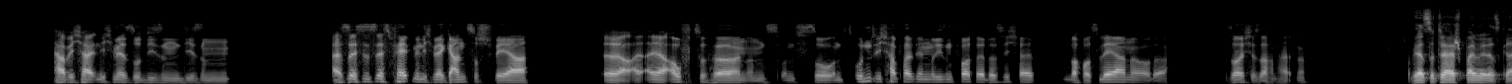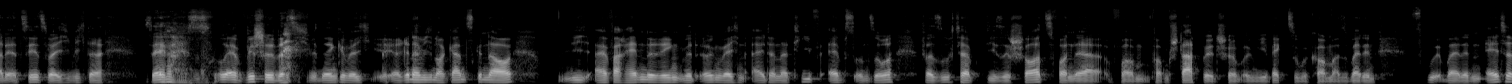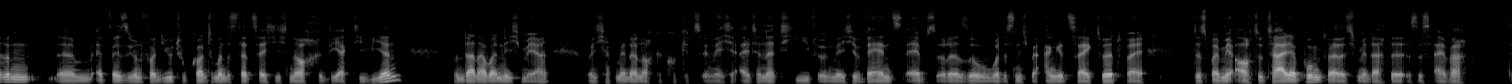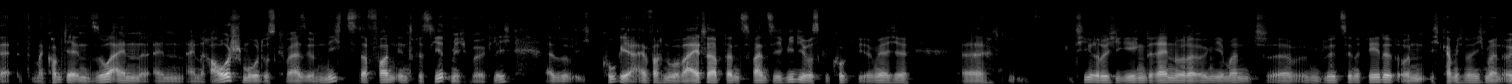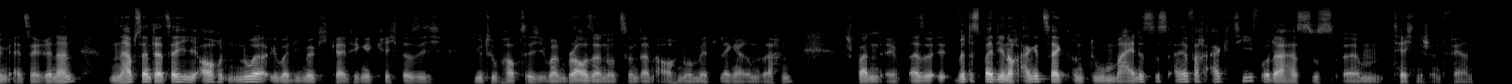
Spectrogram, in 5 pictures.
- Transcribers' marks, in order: stressed: "und"; laughing while speaking: "selber"; chuckle; laughing while speaking: "dass"
- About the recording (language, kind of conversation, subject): German, podcast, Wie vermeidest du, dass Social Media deinen Alltag bestimmt?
